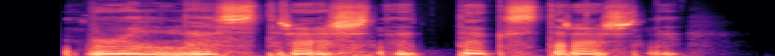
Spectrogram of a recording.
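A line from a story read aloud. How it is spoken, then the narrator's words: Whisper. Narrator (Russian): прошептал тот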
